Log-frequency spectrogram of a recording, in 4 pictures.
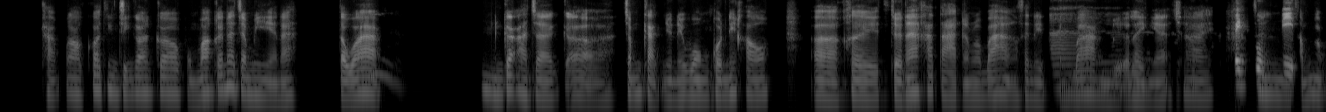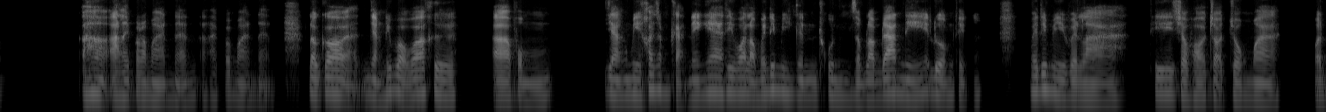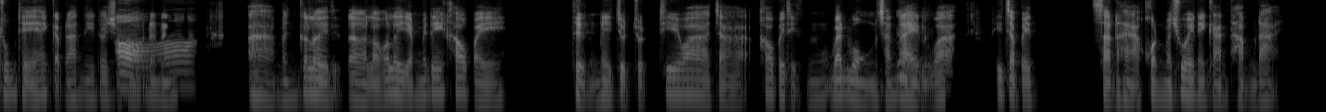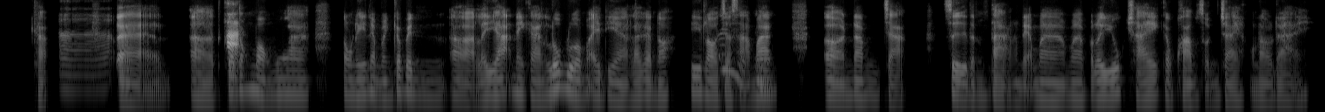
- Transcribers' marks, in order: other noise
- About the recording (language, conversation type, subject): Thai, podcast, ทำอย่างไรถึงจะค้นหาความสนใจใหม่ๆ ได้เมื่อรู้สึกตัน?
